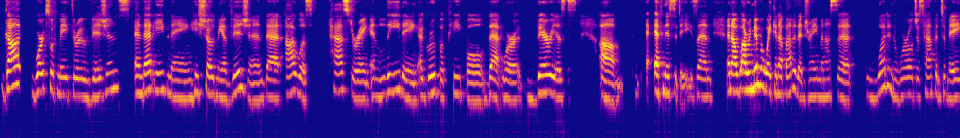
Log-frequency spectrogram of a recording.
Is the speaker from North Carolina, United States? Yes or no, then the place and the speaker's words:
yes; Greensboro, North Carolina, United States; also born or lived in Charlotte, North Carolina; I grew up was born in Greensboro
